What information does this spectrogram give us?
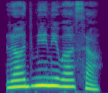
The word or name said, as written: ರಾಜ್ಞೀನಿವಾಸ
